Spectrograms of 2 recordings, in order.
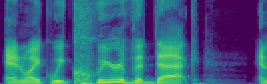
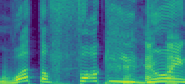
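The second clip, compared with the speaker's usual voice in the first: scream, much higher, slower; 7 semitones higher than usual. Telling how they yelled at a friend chasing it into the woods: retelling a scream. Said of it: "I'm screaming, like".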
